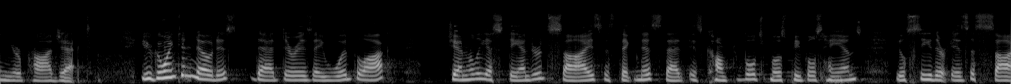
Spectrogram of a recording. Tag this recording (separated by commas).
Speech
